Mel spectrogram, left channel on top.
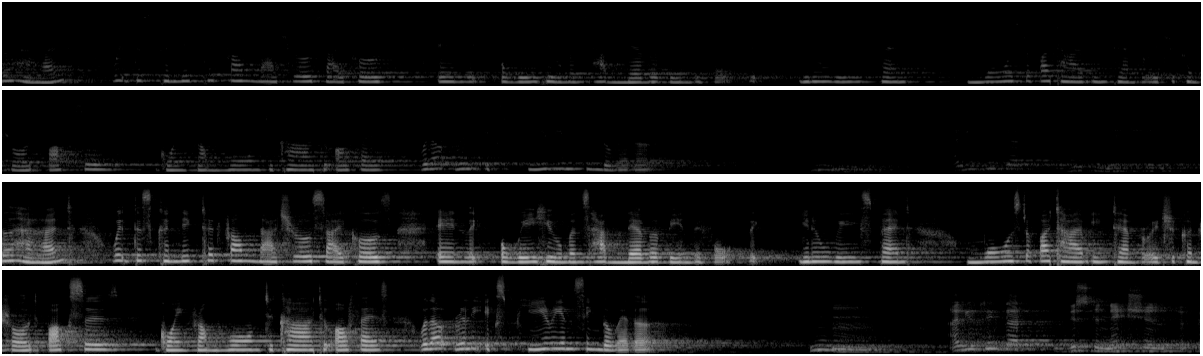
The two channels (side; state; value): left; quieter; 21.0 dB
